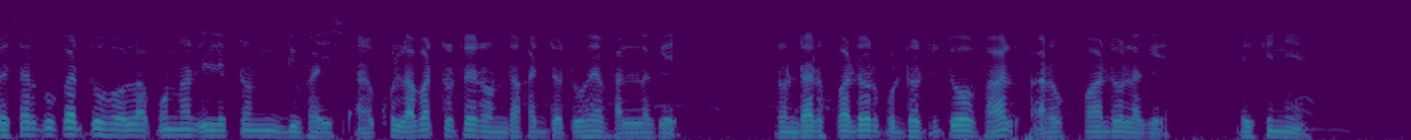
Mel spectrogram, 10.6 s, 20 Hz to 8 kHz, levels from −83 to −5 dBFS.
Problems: none marked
